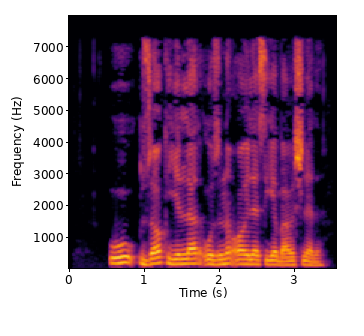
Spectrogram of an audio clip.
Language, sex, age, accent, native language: Uzbek, male, 18-24, Namangan, Uzbek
